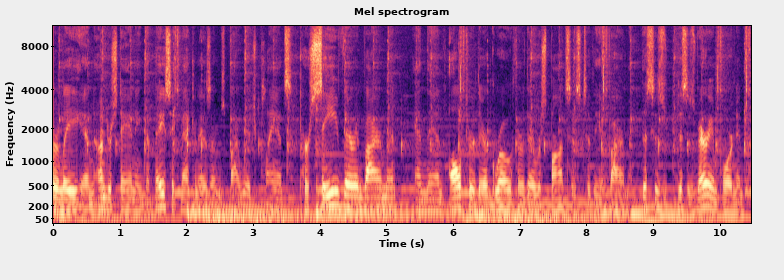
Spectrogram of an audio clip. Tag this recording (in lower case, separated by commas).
music, speech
